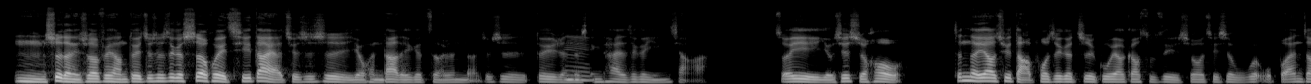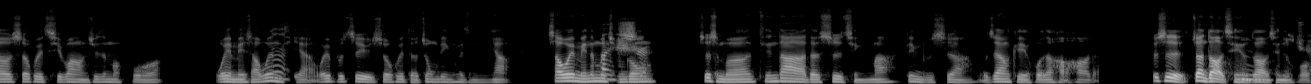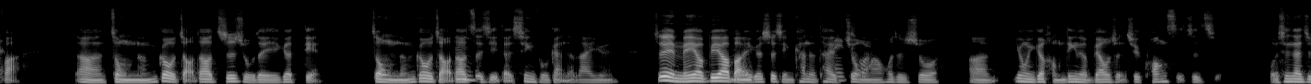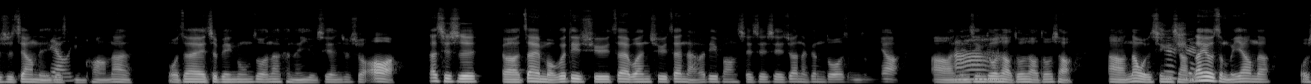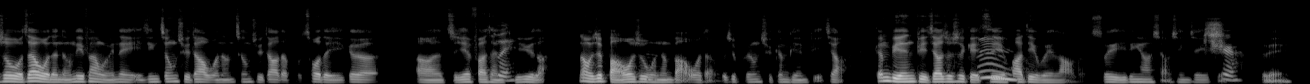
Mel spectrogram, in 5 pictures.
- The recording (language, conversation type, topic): Chinese, podcast, 怎样克服害怕失败，勇敢去做实验？
- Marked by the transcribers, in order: none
